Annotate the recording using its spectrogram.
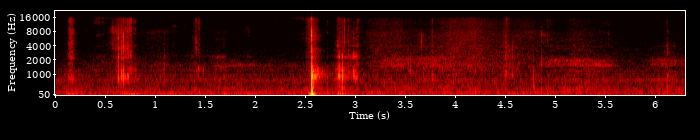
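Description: Scissors cutting into a plastic tube of face paint: a few quiet snips and clicks, with one much louder, sharp snip about two and a half seconds in.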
